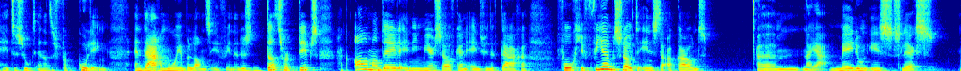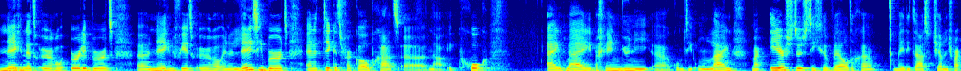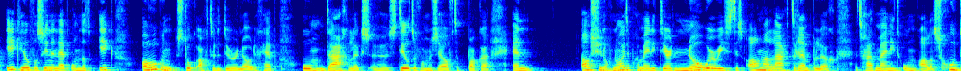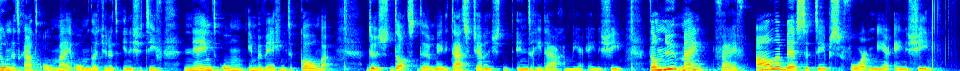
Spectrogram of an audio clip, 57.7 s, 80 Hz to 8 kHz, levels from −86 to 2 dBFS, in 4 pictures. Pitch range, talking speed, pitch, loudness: 165-200 Hz, 160 wpm, 180 Hz, -28 LUFS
